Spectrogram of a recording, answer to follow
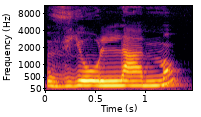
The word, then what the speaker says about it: violemment: la première lettre E le premier e prononcé comme un a très ouvert je dirais donc violament mais aussi différemment intelligent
